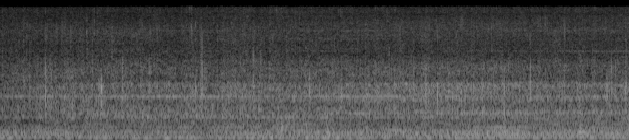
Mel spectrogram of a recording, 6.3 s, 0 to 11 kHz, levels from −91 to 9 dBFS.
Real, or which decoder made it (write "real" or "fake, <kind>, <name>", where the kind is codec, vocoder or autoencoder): fake, vocoder, BigVGAN v2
